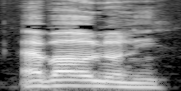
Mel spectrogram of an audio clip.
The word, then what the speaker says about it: abalone: Again, its final E is pronounced as E, abalone.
